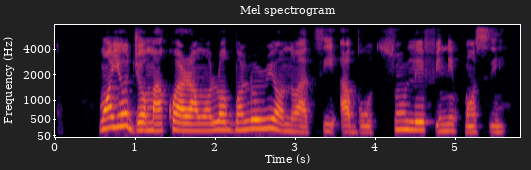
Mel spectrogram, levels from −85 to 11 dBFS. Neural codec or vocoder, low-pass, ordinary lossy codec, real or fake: none; 7.2 kHz; none; real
